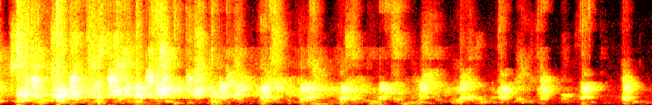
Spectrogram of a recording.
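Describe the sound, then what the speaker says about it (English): Applause for the hosting family at an outdoor street renaming ceremony in Cleveland, a crowd clapping densely at first and then thinning into scattered, separate claps that fade out. "Let's give them a round of applause."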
